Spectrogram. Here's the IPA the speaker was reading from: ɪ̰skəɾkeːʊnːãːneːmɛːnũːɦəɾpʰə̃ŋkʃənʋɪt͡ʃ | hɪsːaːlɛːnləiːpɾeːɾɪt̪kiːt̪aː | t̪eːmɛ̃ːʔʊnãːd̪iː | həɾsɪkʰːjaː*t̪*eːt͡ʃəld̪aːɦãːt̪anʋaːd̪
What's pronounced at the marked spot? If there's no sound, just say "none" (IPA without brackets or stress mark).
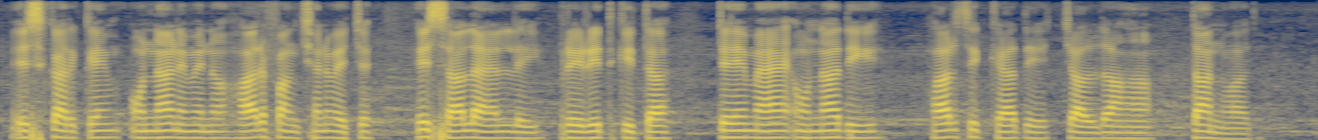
t̪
